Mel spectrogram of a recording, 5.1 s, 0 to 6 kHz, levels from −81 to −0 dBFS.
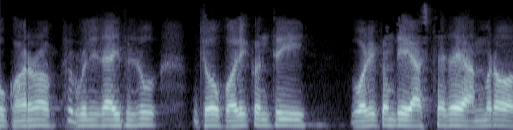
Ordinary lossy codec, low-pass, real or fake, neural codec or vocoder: MP3, 24 kbps; 5.4 kHz; fake; codec, 16 kHz, 0.5 kbps, FunCodec, trained on Chinese and English, 25 frames a second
